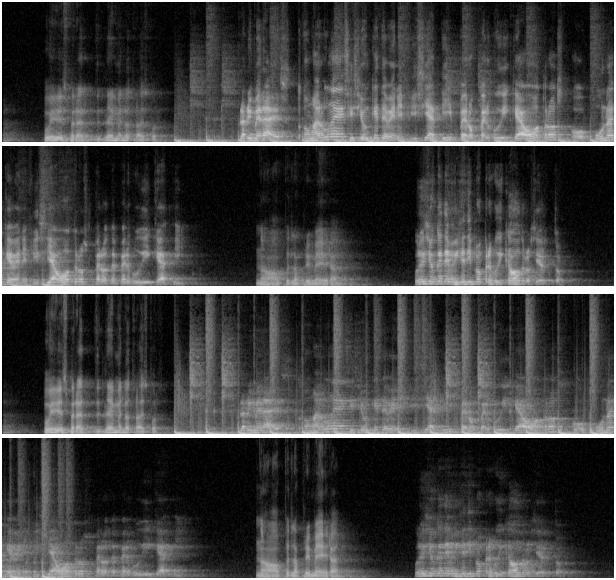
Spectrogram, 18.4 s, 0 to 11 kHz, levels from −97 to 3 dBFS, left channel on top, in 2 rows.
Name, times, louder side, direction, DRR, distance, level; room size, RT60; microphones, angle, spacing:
voice 1, 0.6-2.3 13.0-14.3, right 3 dB, 30° right, 0.5 m, -27 dB
sound 1, 2.6-10.2, right 4 dB, 90° right, 0.5 m, -28 dB
voice 2, 3.6-11.8 15.4-17.6, left 6 dB, 90° left, 0.6 m, -24 dB
15.0 x 5.1 x 4.9 m
head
